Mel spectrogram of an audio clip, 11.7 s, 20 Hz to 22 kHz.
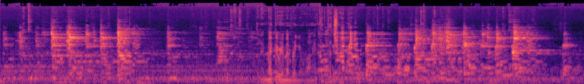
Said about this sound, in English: This one also, though, the guitar tones are also like sound very of a time, not in a dated way, but it just sounds 90s to me and I love it. I think she goes up. I think she, this is an emotional one, though. I think she kind of soars on this.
